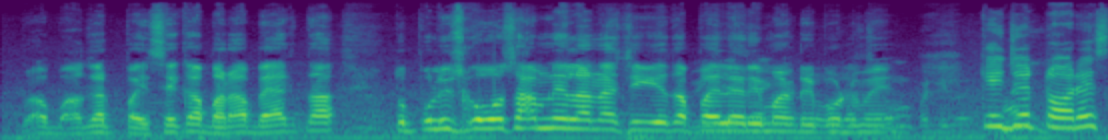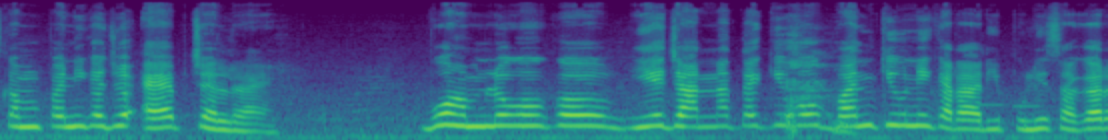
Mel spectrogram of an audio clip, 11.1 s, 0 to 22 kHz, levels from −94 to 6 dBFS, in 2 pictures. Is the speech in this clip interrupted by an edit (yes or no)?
yes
